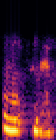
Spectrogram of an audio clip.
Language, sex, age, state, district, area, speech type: Sanskrit, female, 18-30, Karnataka, Bangalore Rural, rural, conversation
